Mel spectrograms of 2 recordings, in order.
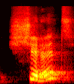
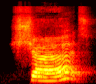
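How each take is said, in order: First: An R sound is pronounced after the vowel. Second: No R sound is pronounced after the vowel. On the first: The speaker calls it wrong. "which is incorrect" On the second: The speaker calls it right. "which is correct"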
